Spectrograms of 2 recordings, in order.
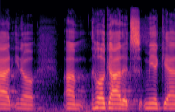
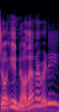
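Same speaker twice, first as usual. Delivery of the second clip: mock talking-down, judgmental, condescending tone; 3 semitones higher, 8 dB quieter than usual. Imitating how helpers answer someone asking for help: mock condescending tone. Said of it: "the tone of voice that implies you weren't listening".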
